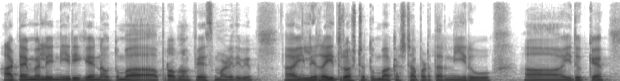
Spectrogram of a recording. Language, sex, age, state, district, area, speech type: Kannada, male, 18-30, Karnataka, Chitradurga, rural, spontaneous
